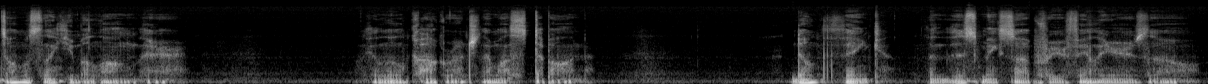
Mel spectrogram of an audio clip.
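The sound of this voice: A man uses a put-on character voice, extremely low in pitch, with a husky, rough edge, vocal fry, and big pitch swings. He speaks at a slow pace with long, frequent pauses.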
